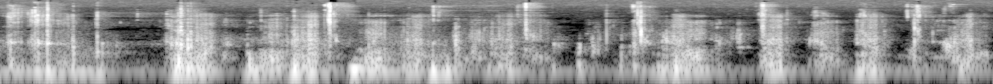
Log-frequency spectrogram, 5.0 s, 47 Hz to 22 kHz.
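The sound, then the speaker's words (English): Wet, crisp crunching and chewing of a Polish pickle eaten for breakfast at 9:15 in the morning, with irregular bursts of crackly bites and squelchy mouth sounds repeating over several seconds, no talking. “Pickles for breakfast. Cheers, here we go.”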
